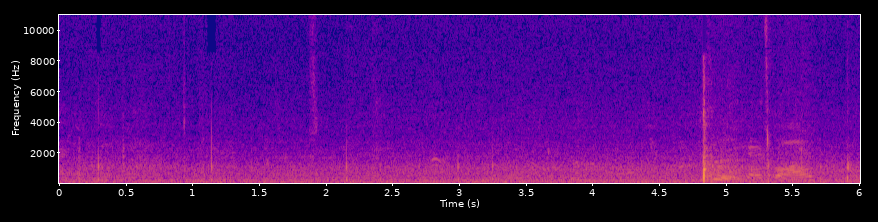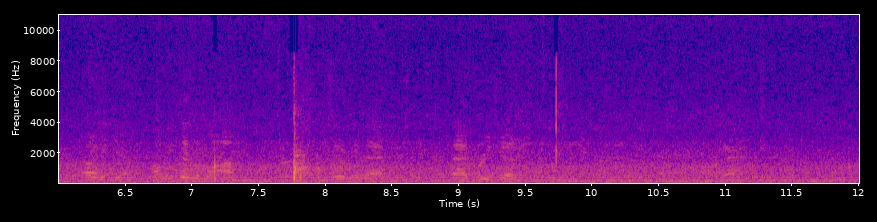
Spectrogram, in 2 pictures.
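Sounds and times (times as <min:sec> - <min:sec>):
faint distant voices: 0:01.5 - 0:12.0
tennis racket hitting ball: 0:04.8 - 0:05.2, 0:07.7 - 0:08.0.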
